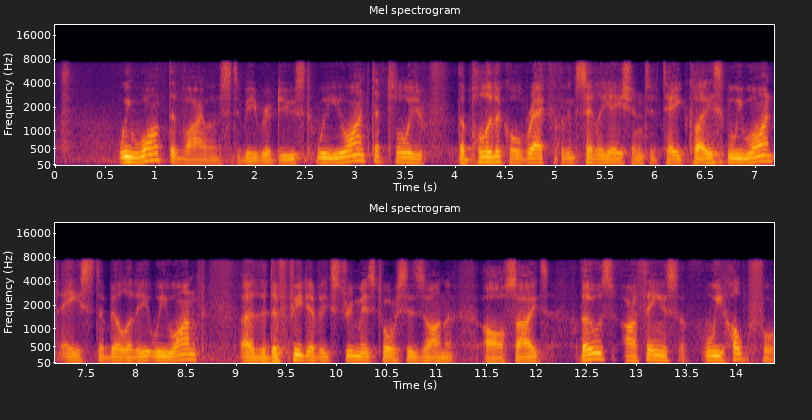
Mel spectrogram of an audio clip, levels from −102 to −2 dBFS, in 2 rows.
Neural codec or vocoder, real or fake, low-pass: codec, 16 kHz in and 24 kHz out, 0.4 kbps, LongCat-Audio-Codec, fine tuned four codebook decoder; fake; 7.2 kHz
